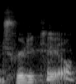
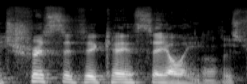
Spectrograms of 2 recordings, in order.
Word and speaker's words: triticale: Triticale? It might be triticale as well. Is it triticale? No, it's the C is pronounced like an S.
